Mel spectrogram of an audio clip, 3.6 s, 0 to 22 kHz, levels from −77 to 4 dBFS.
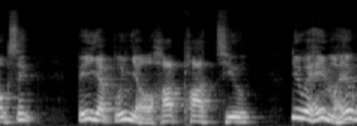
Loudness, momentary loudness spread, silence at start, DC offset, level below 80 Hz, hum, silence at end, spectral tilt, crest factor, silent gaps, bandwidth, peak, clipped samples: -17 LUFS; 8 LU; 0 s; under 0.1%; -60 dBFS; none; 0 s; -6.5 dB/octave; 14 dB; none; 13.5 kHz; -2 dBFS; under 0.1%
